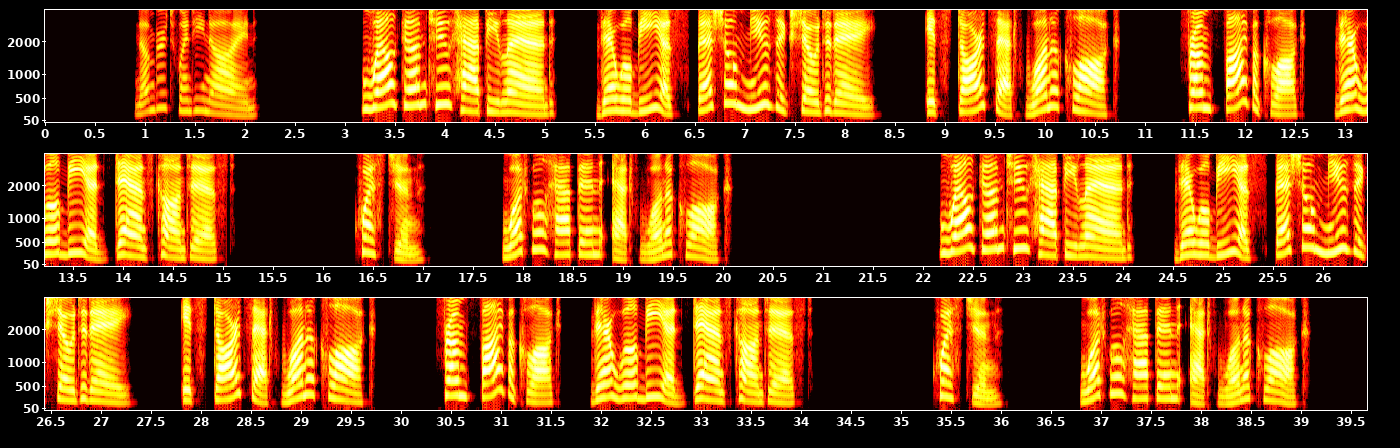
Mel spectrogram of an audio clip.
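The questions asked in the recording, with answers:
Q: What will happen at 1 o'clock?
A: A special music show will start.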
